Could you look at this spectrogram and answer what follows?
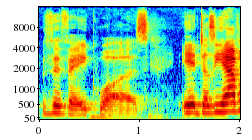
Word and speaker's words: Vivek: crispy uh Vivek says it's pronounced like cake Vivek okay now I know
